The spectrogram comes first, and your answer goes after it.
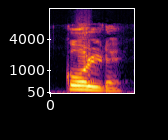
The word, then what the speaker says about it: cold: শব্দ একটা দেখো তাহলেই বুঝতে পারবে, যেমন COLD, এটার উচ্চারণটা কোল্ড, কোল্ড। তো এখানেও কিন্তু আমরা ও এর ওকারের মতো সাউন্ড পাচ্ছি, যদিও ও এর পর দুটো কনসোনেন্ট আছে। এখানে কিন্তু এটা VCC রুল।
